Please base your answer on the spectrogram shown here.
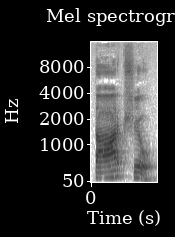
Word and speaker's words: तार्क्ष्यो: तार्क्ष्यो, तार्क्ष्यो। ध्यान दीजिएगा, यो में जो रेफ लगा हुआ है उसका उच्चारण अर्थात आधे रा का उच्चारण ता के बाद ही कर दिया जाएगा।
